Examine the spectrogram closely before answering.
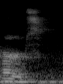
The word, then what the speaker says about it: herb: hated, like beans and herbs. Herbs, I should say. There's H is silent. I sometimes forget that.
